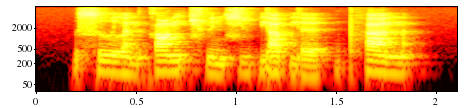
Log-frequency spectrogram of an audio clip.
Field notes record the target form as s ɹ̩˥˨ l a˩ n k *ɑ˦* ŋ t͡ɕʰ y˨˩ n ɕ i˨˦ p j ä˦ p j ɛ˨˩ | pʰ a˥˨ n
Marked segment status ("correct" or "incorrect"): correct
